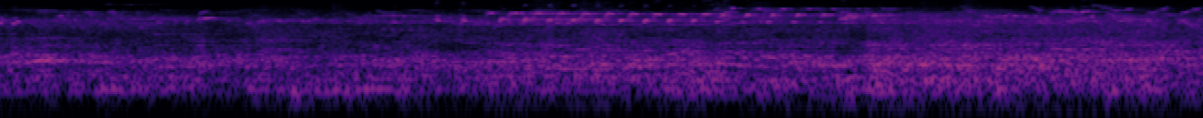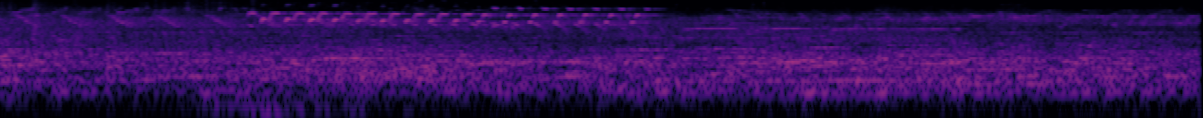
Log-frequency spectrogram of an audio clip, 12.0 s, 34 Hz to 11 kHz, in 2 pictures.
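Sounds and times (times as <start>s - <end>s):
canaries trilling: 0.0s - 12.0s.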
